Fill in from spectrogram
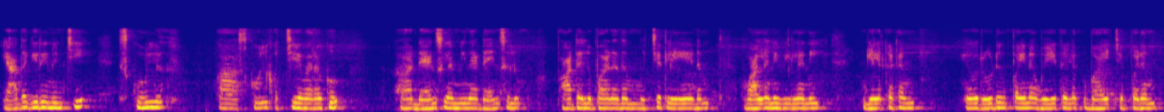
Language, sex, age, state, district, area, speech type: Telugu, male, 18-30, Telangana, Nalgonda, urban, spontaneous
